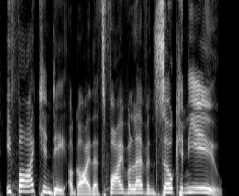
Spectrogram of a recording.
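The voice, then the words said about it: Weak imitated Australian accent. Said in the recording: “I really got to get better at my Australian accent.”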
